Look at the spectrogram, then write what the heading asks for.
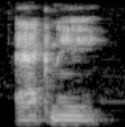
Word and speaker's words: acne: Some other words we pronounce the final E are recipe, acne, and Nike.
